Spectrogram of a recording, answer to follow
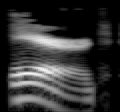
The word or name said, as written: aired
